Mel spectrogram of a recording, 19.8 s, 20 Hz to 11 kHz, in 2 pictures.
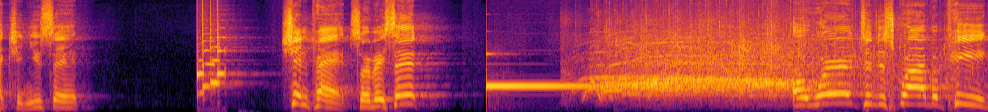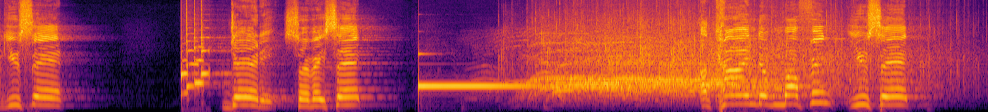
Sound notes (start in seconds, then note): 4.7 bell chimes; 5.7 audience cheering; 14.1 bell chimes; 14.9 audience cheering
